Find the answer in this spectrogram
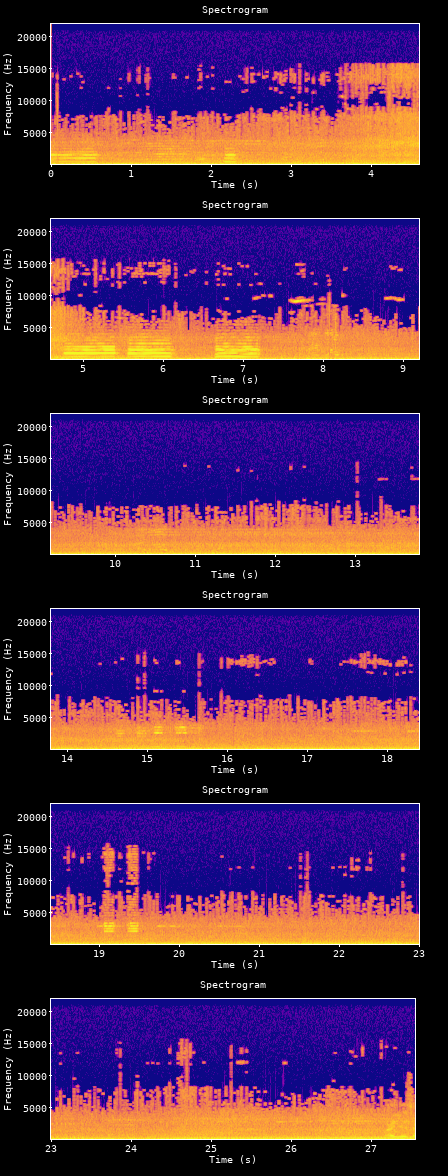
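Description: Motorbike traffic stopped in a dense crowd: a steady low rumble of idling engines, with horns beeping. There are a few short beeps at the start, three loud honks about five to seven seconds in, and fainter beeps later on.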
